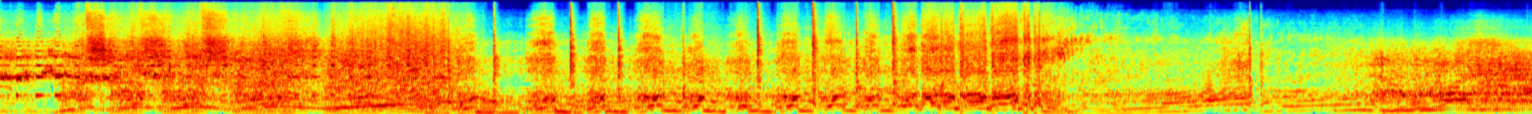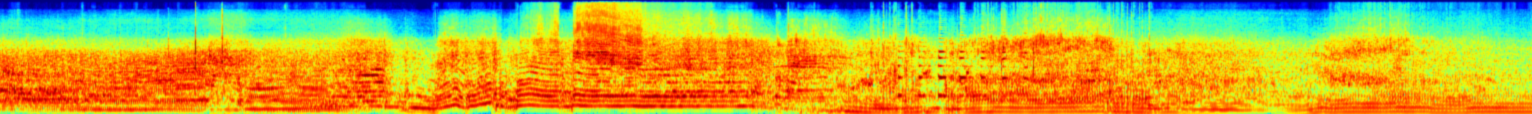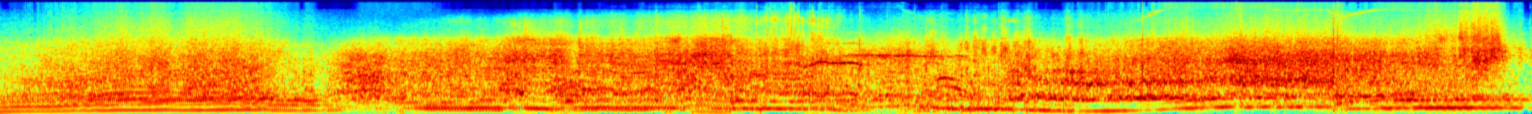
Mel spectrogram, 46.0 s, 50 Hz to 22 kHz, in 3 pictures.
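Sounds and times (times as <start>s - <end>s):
tyres squealing and skidding: 0.0s - 4.9s, 23.2s - 29.1s, 33.7s - 45.6s
rally car engine revving: 0.0s - 45.9s.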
